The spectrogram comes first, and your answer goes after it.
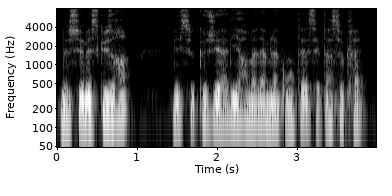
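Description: A man's voice: mid-range voice, little pitch movement, fairly quick, dark tone, husky, pitched above the performer's own voice, natural voice. A man reading the lines of a sly, sardonic Portuguese henchman in an audiobook, in a dry, matter-of-fact way.

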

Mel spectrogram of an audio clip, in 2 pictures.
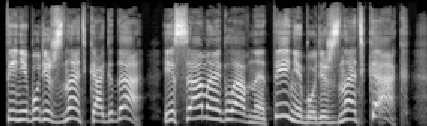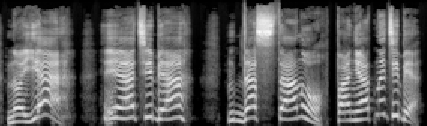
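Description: A woman voicing a furious, spiteful, foul-mouthed woman who delivers slow, clipped threats. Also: medium pitch, clean tone, no echo, clean studio sound, voice pushed up.

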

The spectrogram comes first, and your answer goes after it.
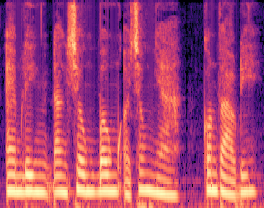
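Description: A woman's voice: lowish voice, fairly even intonation, normal speed, dark tone, lightly acted. A woman voicing a middle-aged mother who scolds her daughter yet fears her husband. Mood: scolding, anxious.

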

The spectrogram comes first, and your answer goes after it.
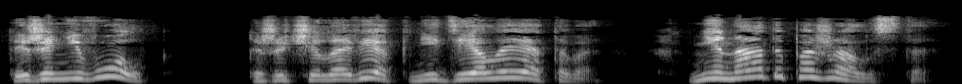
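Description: A woman's voice: big pitch swings, measured pace, no room sound, clean studio sound, exaggerated voice. A woman reader voicing a young female captive who pleads and bristles with defiance. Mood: pleading. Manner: pleading, turning to shrill shouting.

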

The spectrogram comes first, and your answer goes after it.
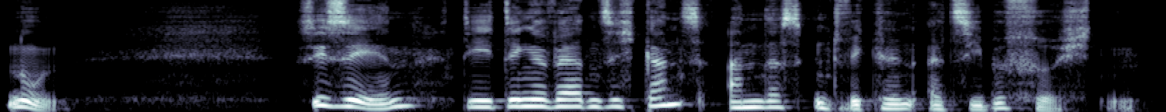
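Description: An actor playing a proud, composed young tutor in a radio drama, speaking in a measured, cool way. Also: male voice, high voice, very animated, dark tone, heavily acted. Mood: defiant. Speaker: first-person narrator and protagonist.

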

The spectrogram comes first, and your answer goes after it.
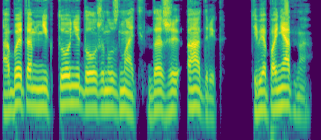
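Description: A man's voice: fairly low pitch, measured pace, no echo, clean studio sound, close to an everyday voice. Man playing a stern secretive master. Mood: commanding. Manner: calm, curt orders.

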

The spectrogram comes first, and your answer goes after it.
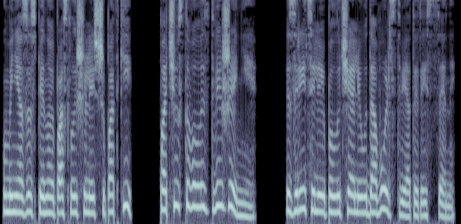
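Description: A woman's voice: medium pitch, brisk, a little mellow, no echo. Woman narrating an audiobook, dry close sound. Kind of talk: scripted first-person narration.

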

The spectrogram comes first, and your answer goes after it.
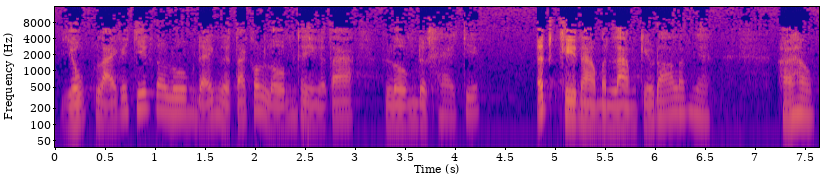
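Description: A man giving a Buddhist dharma talk, telling stories in a lively, conversational way and often asking his listeners to agree. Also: medium pitch, a little fast, breathy edge. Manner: asks the audience "phải không?". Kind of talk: storytelling sermon. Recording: long hall reverb.

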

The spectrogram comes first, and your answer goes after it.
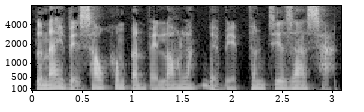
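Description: A man narrating an audiobook story in an expressive, dramatic way. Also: medium pitch, moderate pace, no room sound, studio quality.

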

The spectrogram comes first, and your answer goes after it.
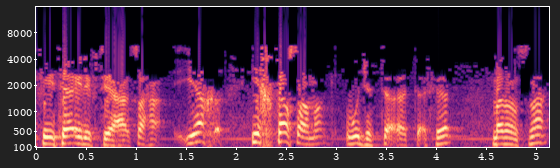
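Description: Man, grammar teacher, high voice, slow stretched words, keeps checking if students follow, faint hiss. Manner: stretches key words slowly, often asks the class if it is clear. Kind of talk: Arabic grammar lesson. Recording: dull lo-fi recording.

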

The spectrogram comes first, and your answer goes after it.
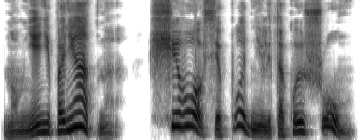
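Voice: medium pitch, wildly swooping pitch, slow, a little mellow, no echo, clean studio sound, voice pushed up, exaggerated voice. A reader voicing a sly middle-aged neighbour woman who speaks in a sugary, mock-innocent tone.

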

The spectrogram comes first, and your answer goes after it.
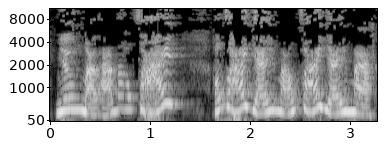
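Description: A woman's voice: sits high, fast talker, a bit bright, pitched above the performer's own voice. A woman voicing a terrified young child who pleads and repeats herself. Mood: pleading. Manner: frantic, repeating itself.

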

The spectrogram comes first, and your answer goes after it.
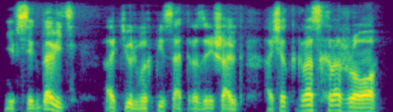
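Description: A man's voice: fairly low pitch, brisk, mellow, dry recording, lo-fi sound, close to an everyday voice. A man voicing a vain, self-assured male writer in an audiobook, speaking emphatically. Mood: eager. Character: vain, pushy middle-aged male writer.

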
